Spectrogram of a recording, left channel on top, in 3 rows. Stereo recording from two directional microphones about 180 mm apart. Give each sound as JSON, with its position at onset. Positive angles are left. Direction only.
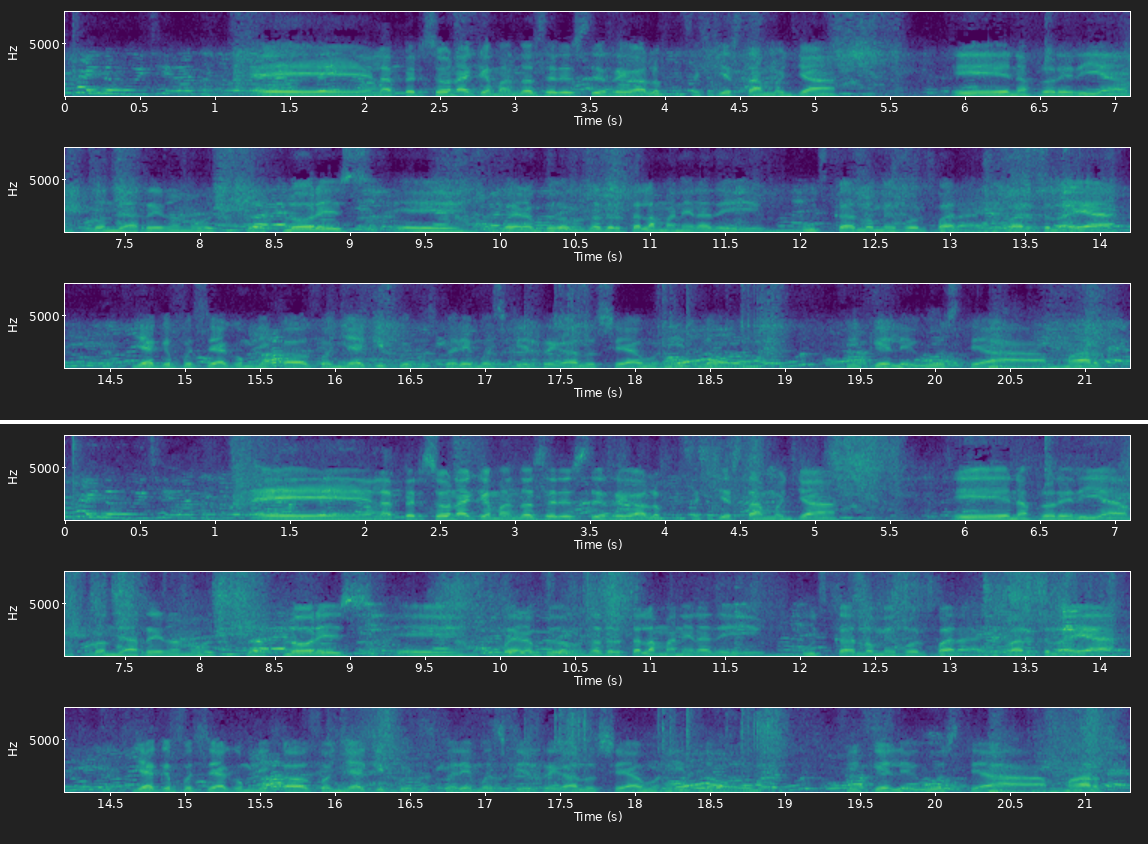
{"t": 1.3, "sound": "speech", "side_deg": 15}
{"t": 5.9, "sound": "speech", "side_deg": 5}
{"t": 17.5, "sound": "speech", "side_deg": 15}
{"t": 19.6, "sound": "speech", "side_deg": 15}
